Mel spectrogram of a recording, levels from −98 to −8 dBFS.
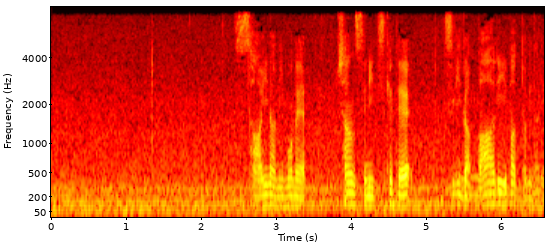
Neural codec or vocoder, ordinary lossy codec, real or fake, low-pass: vocoder, 44.1 kHz, 128 mel bands every 256 samples, BigVGAN v2; none; fake; 7.2 kHz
